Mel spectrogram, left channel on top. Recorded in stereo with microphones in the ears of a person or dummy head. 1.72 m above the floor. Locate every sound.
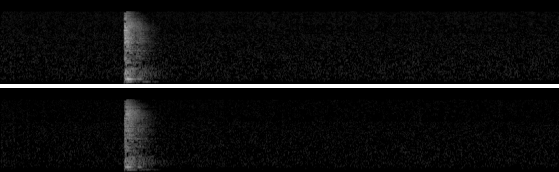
1.2 s a thud: 35° left (ahead or behind), 3 m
